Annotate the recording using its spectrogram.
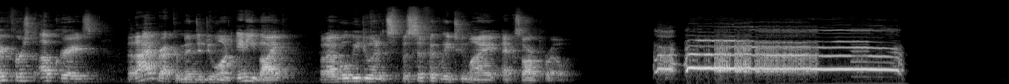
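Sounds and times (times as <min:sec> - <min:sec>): rooster crowing: 0:06.5 - 0:09.1.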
